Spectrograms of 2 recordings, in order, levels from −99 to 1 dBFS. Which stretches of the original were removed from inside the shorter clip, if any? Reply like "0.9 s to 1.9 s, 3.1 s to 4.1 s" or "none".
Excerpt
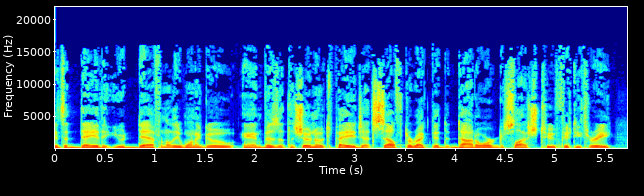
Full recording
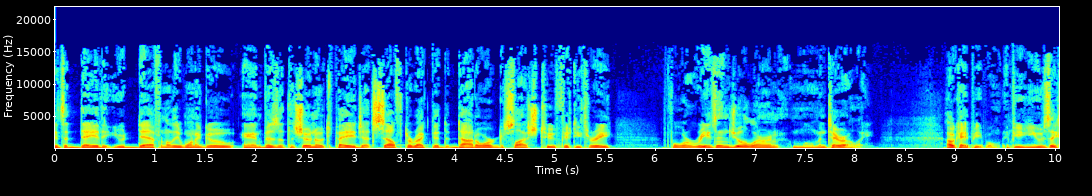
none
